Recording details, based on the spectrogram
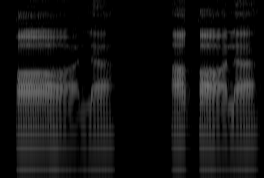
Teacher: یہ تینوں جو ہیں حمزہ قاف اور لام، یہ تینوں جو ہیں یہ 1 حرکت کے برابر پڑھے جائیں گے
